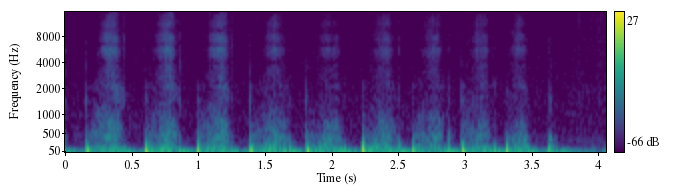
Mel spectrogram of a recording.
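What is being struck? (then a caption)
Colored pencil on thick drawing paper. A hand shades with a teal colored pencil in short scratching strokes on thick cream drawing paper in a spiral-bound drawing book lying flat. The strokes come as a steady run of quiet, dull, low scratches with soft breathy hiss between them. Each stroke stops dry with no ring.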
